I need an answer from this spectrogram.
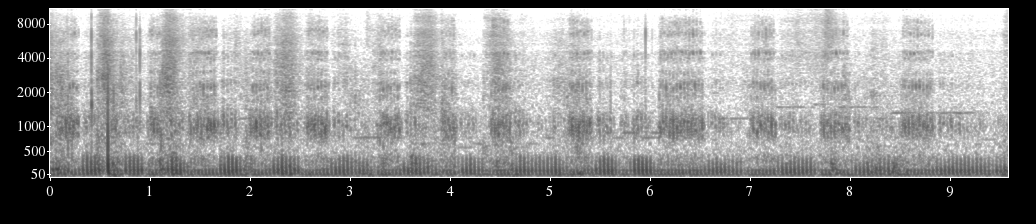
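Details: Domestic cat purring in the morning while asking to be petted; a deep, steady rumbling purr pulsing in regular beats about once a second, loud and close throughout, with no other clear sounds.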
